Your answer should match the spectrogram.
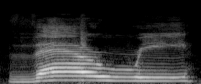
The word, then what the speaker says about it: very: from the West was very wet remember very starts with a V sound followed by a strong R was very wet very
